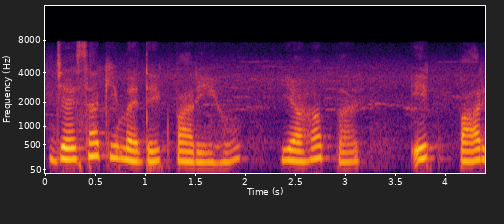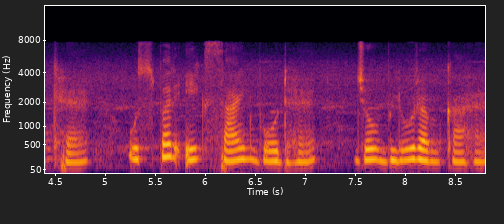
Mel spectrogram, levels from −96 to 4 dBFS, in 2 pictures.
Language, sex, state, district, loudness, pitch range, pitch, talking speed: Hindi, female, Chhattisgarh, Korba, -18 LUFS, 180-215 Hz, 195 Hz, 155 wpm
